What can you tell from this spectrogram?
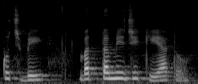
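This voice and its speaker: Woman reading as a stern middle-aged father, high and firm. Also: a little slow, creaky, warm tone. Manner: firm, scolding.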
